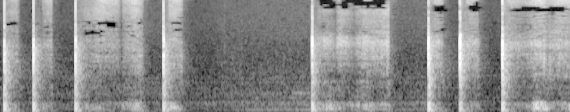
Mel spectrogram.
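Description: White chalk held in fingertips writes equations on a large, flat black chalkboard. Eight sharp taps of chalk striking the board are each followed by short, dry scratching strokes, with a quiet stretch in the middle of the clip.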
